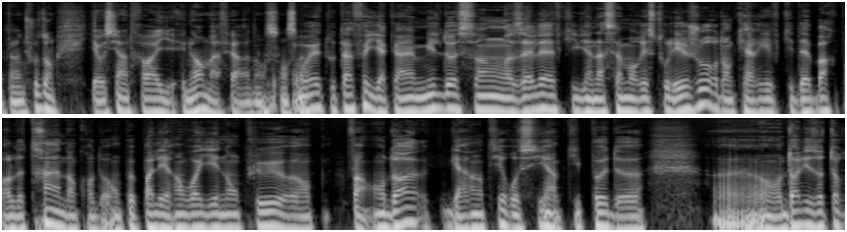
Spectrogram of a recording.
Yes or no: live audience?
no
